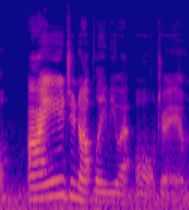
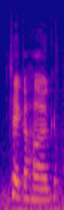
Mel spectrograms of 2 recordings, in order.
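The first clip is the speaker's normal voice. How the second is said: usual speaking voice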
